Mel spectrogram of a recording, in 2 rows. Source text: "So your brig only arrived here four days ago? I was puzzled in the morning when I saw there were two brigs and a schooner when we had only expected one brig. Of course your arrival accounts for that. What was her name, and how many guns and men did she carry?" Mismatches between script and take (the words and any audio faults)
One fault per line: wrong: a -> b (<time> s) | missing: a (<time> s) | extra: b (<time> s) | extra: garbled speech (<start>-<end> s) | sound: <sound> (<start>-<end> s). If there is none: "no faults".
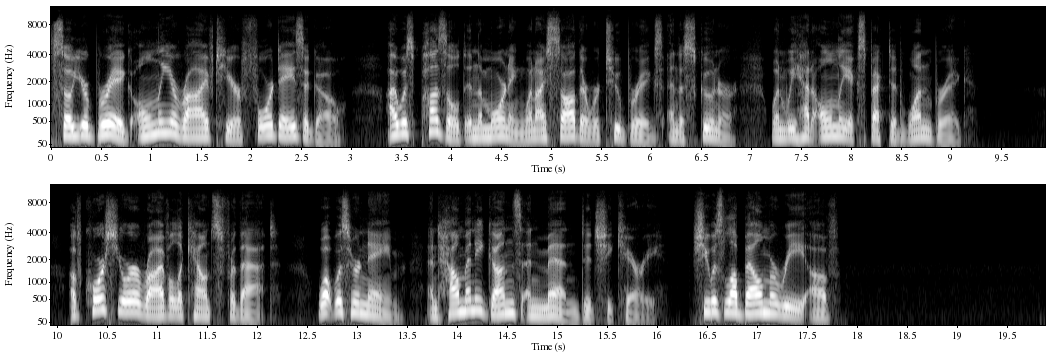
extra: She was La Belle Marie of (16.3 s)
